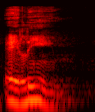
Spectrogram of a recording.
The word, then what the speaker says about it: Elim: So the E has an A sound and the I has an E sound, Elim. And then if you say, how do you pronounce S-I-N, it's actually seen is the way they pronounce it.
